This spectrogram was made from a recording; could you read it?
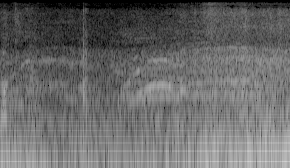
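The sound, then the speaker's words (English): An amusement ride vehicle brakes with a steady, loud rushing rumble, a brief squealing whine rising and falling partway through, and faint crowd murmur underneath. “Love how gentle the brakes are on this ride.”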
